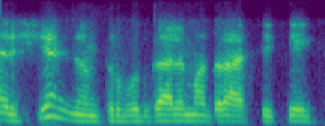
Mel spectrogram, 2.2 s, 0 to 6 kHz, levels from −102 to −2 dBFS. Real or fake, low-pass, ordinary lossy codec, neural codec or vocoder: real; 5.4 kHz; Opus, 16 kbps; none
